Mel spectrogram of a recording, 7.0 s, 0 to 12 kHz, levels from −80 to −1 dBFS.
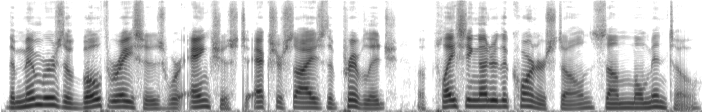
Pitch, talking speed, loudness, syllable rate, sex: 155 Hz, 160 wpm, -20 LUFS, 5.2 syllables/s, male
